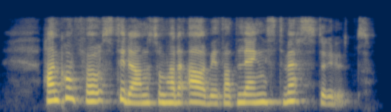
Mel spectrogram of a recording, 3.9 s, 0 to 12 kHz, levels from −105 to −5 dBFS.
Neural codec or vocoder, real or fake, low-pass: codec, 16 kHz, 4 kbps, FunCodec, trained on LibriTTS, 50 frames a second; fake; 7.2 kHz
